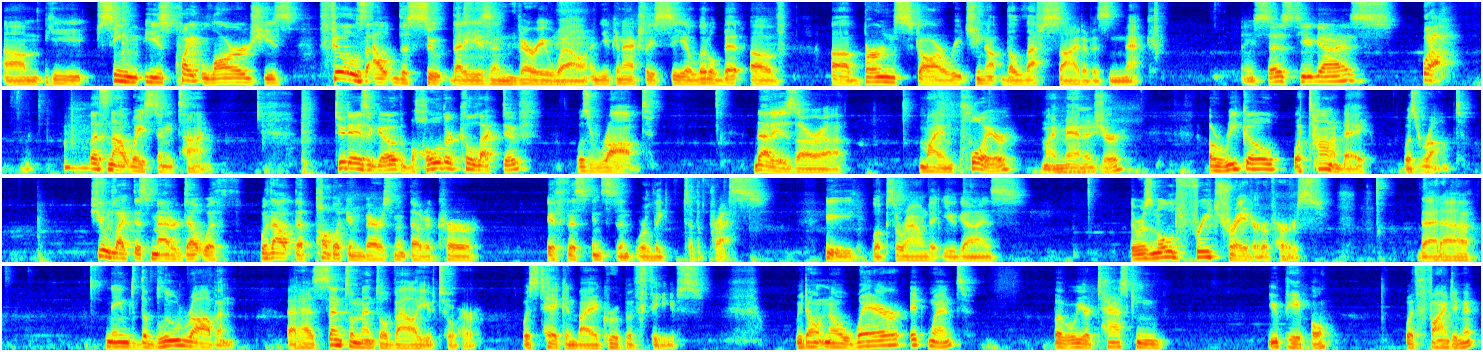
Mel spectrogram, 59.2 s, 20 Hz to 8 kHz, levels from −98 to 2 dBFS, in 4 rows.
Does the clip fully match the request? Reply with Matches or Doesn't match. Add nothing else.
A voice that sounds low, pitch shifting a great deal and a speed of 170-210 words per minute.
Doesn't match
